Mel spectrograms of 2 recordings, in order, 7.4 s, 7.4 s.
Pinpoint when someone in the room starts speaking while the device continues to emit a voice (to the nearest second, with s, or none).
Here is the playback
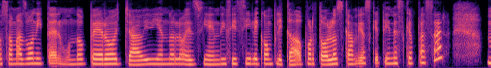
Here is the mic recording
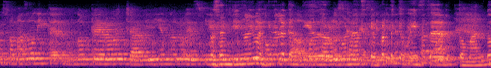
3 s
